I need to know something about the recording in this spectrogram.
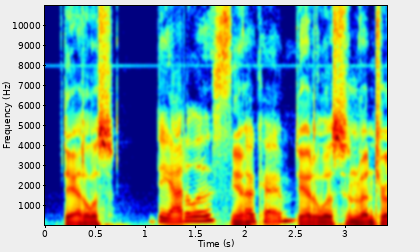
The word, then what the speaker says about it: Daedalus: Also, do you know how to pronounce Icarus' dad's name? Daedalus.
